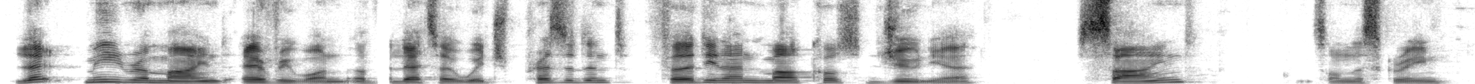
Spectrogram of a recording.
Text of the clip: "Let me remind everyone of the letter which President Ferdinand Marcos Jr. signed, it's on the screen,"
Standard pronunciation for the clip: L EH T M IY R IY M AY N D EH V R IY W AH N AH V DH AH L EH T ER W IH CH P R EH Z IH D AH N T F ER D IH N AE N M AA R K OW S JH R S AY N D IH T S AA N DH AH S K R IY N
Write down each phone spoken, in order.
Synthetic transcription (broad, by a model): L EH T M IY R IY M AY N D EH V R IY W AH N AH V DH AH L EH T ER W IH CH P R EH Z IH D AH N T F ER D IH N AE N M AA R K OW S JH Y S AY N D IH T S N DH AH S K R IY N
